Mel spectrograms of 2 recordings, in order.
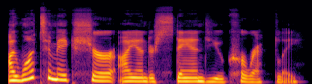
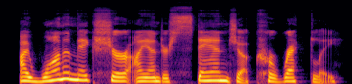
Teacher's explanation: blending the D and Y sounds into a soft J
